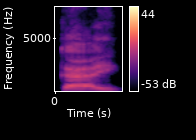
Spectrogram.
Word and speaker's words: chi: Acuérdense que la chi, también la pueden pronunciar como kai, como kai, como kai, kai, así como la conjunción.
